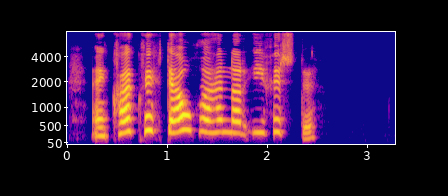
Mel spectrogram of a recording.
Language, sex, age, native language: Icelandic, female, 60-69, Icelandic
